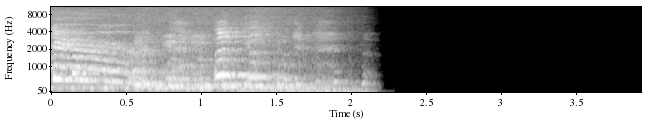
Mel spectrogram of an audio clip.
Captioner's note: laughter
